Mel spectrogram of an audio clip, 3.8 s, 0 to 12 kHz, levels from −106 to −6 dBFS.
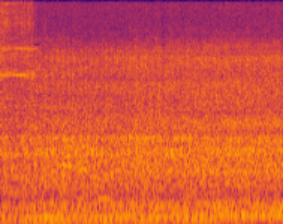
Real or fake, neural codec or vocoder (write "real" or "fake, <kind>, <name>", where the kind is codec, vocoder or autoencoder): real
